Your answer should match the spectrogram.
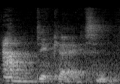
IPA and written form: ˈæb̚dɪkeɪt (abdicate)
